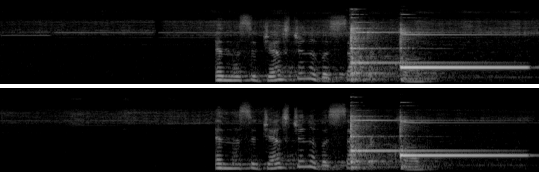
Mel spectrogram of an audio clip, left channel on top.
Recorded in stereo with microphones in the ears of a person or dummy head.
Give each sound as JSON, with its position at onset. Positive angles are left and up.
{"t": 2.1, "sound": "a woman speaking", "side_deg": -20, "distance_m": 2.0}
{"t": 3.5, "sound": "a doorbell", "side_deg": -15, "distance_m": 2.5}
